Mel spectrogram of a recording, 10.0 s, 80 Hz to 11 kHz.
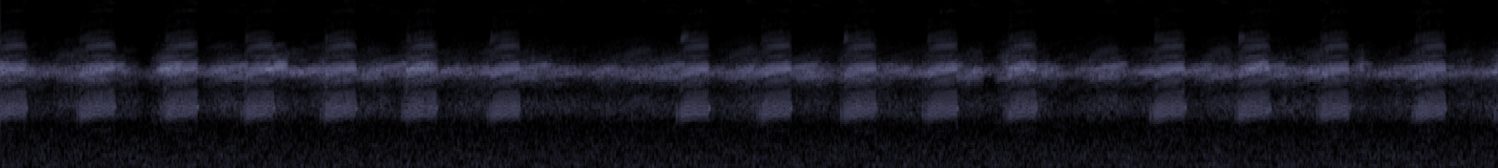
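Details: Frogs in Hakushu, Hokuto, Yamanashi, Japan, captured binaurally on 4 May 2018; fairly regular croaks almost two per second stand out from a steady, shimmering trill of a larger chorus.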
